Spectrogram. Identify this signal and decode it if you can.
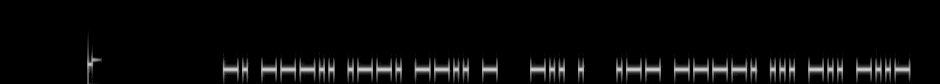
Morse code, heard as a keyed tone, about 25 wpm, 700 Hz. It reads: N8PZT DE W9SDX
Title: USA Callsign DE Callsign - 5 Characters - 25wpm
